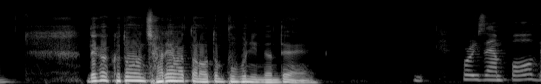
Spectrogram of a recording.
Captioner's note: speaking korean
